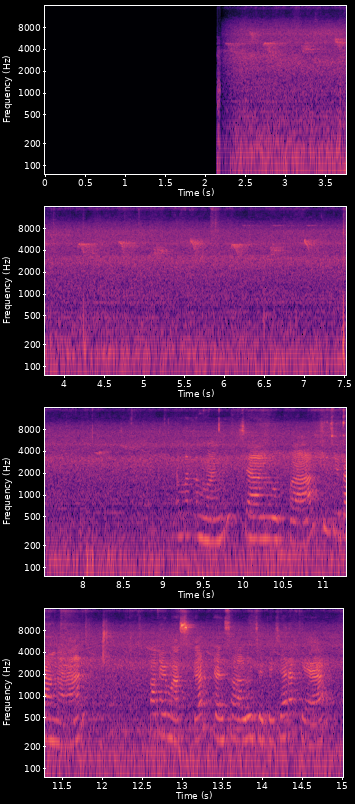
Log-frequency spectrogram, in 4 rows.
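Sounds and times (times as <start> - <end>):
high falling bird chirp: 2.2 - 9.6
steady background hiss: 2.2 - 15.0.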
